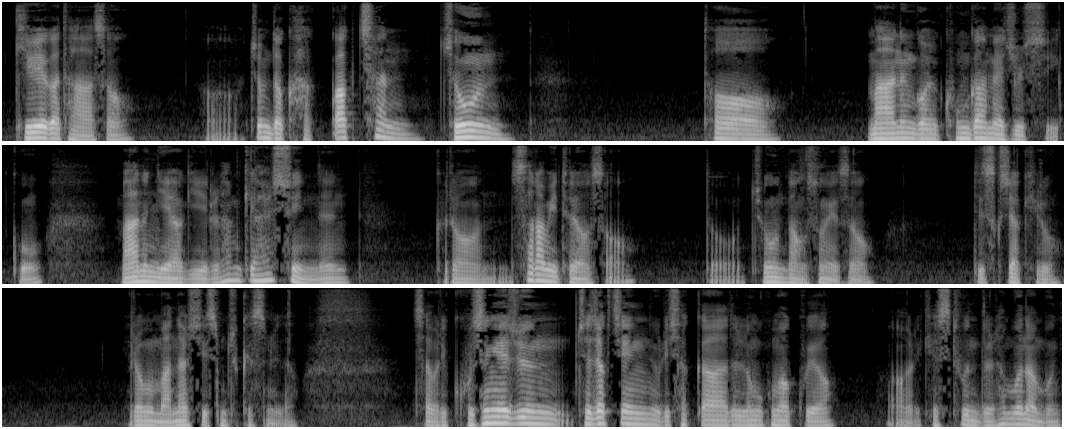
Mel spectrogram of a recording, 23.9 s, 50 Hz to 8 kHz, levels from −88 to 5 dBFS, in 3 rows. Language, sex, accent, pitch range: Korean, male, native, 90-125 Hz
